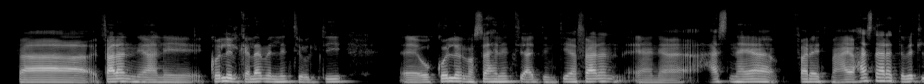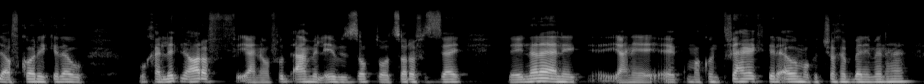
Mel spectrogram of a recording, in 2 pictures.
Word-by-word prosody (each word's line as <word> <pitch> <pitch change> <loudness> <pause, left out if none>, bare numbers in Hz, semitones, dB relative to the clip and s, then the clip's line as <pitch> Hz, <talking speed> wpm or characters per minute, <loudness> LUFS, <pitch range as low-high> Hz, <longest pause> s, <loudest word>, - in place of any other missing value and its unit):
ف 110 - -4 0.8
فعلًا 130 -1 +5
يعني 110 -2 -2 0.2
كل 140 +2 +4
الكلام 135 -1 +2
اللي 125 -1 0
أنتِ 125 -1 -4
قُلتيه 120 +3 -4 0.6
آآ 105 0 -1
وكل 125 +7 +3
النصايح 125 -1 +1
اللي 125 0 +2
أنتِ 130 0 -4
قدمتيها 115 +2 -2
فعلًا، 135 0 +1
يعني 100 -2 -5
حاسس 125 +4 -6
إن 125 - -4
هي 125 0 +2 0.2
فرَقت 125 0 0
معايا، 110 +2 +1
وحاسس 155 +7 +1
إن 160 - +7
هي 160 - +5
رتّبت 135 -2 -1
لي 115 - +2
أفكاري 125 +3 +1
كده، 125 0 -1
و 110 -3 -4 0.6
وخلّتني 135 +3 -2
أعرف 130 0 +2
يعني 105 -1 -2
المفروض 120 +5 -8
أعمل 120 -3 +2
إيه 120 0 0
بالضبط 120 +2 -4
وأتصرف 115 +2 -1
إزاي، 115 +2 -2 0.5
لإن 115 +4 0
أنا 145 +1 +7
يعني 120 -3 +2
يعني 105 0 -4 0.4
ما 110 -1 -7
كنت 115 -1 -8
في 135 - +1
حاجات 135 0 +2
كتيرة 130 -1 -2
أوي 130 0 +4
ما 115 -2 -1
كنتش 115 +2 -10
واخد 125 -1 -2
بالي 120 -1 0
منها، 125 +2 -2
120 Hz, 170 wpm, -25 LUFS, 110-130 Hz, 0.8 s, إن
